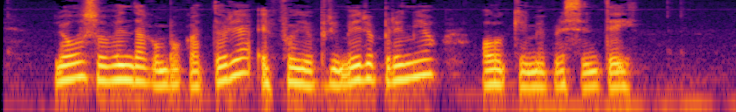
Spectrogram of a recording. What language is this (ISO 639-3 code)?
glg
